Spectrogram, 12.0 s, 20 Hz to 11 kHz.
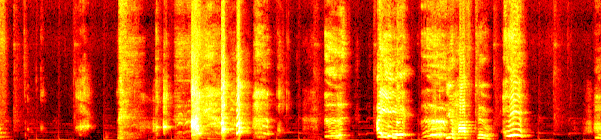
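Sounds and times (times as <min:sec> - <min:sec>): person coughing: 0:02.4 - 0:05.7, 0:06.5 - 0:07.0.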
